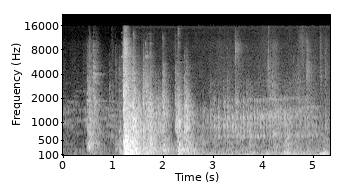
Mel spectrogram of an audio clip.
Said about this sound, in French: Sors ! Et ferme la porte, merci.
